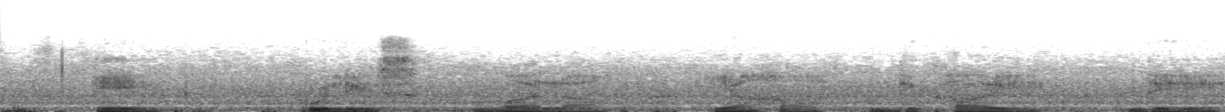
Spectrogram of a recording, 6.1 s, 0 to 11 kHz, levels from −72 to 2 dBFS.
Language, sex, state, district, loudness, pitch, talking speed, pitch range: Hindi, male, Haryana, Rohtak, -16 LUFS, 110 Hz, 70 wpm, 105-115 Hz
